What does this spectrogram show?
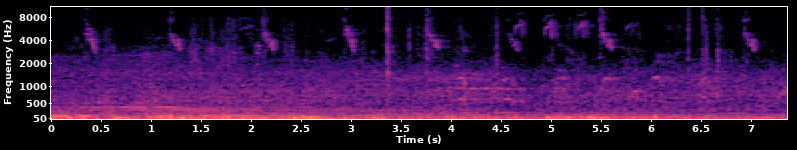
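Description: Small birds chirping: a steady run of short, high chirps that drop in pitch, about two a second, over a low rumble.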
